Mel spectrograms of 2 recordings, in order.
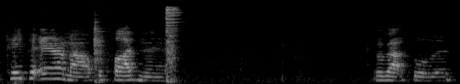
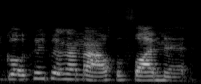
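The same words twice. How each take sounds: First: Muffled with chilies held in mouth; mouth full. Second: Talking around a mouthful of chilies; words muffled by food in mouth; mouth full. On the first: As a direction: speak through a full mouth. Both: Real, not acted. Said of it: "our mouths are burning".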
